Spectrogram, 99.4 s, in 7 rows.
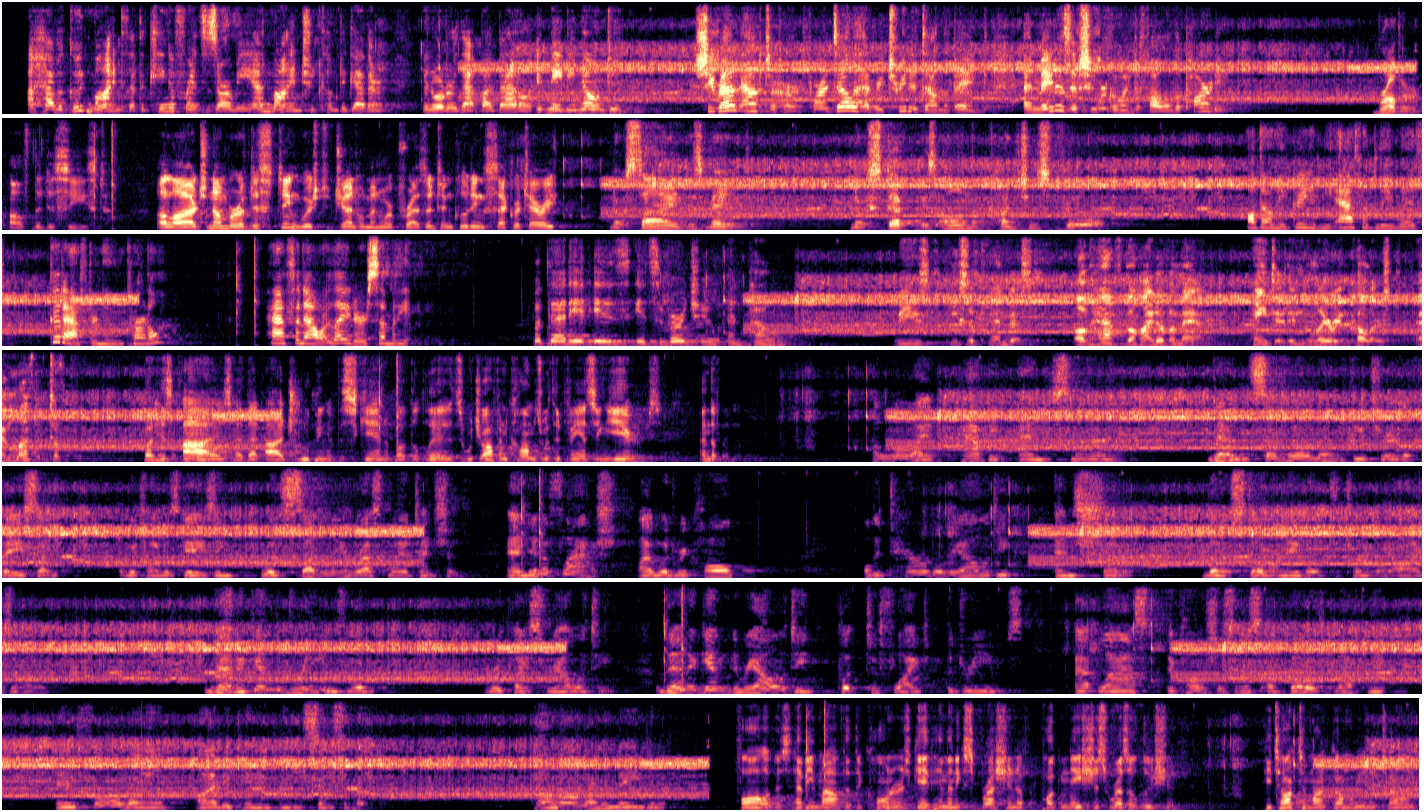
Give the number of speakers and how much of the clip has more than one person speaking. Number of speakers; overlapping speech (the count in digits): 9, no overlap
